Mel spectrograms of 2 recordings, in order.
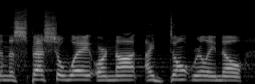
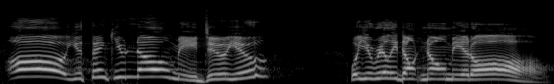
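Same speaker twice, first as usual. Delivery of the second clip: put-on sarcastic tone, pitched higher; 3 semitones higher than usual. Explaining a Bible verse, paraphrasing Jesus's reply, retelling Jesus sarcastically. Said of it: "the first sentence of Jesus' reply here may very well have been sarcastic".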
